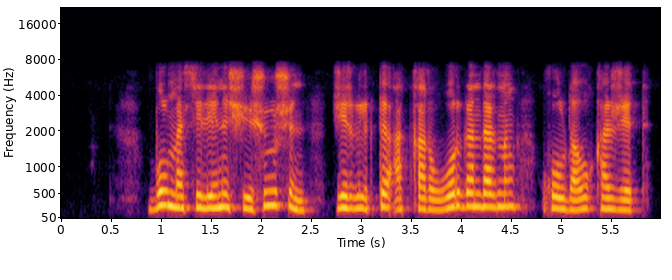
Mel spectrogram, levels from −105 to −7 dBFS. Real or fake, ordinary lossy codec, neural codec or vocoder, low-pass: real; Opus, 32 kbps; none; 7.2 kHz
